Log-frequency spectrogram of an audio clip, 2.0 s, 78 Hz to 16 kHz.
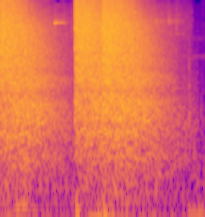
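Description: A single loud gunshot cracks out in GTA 5 shooting-range practice, a sharp broadband burst followed by a sustained roar of room noise that slowly fades, with no talking over it.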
